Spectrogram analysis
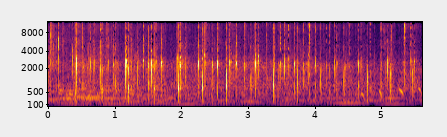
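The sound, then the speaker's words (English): Many hands clap in a church audience, a dense run of sharp, uneven claps that stays lively throughout. Sustained tonal voices or music sit underneath. “Clap your hands.”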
